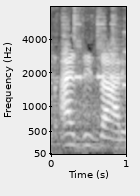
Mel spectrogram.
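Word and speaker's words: azzizzari: Today's word is aggizzare.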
